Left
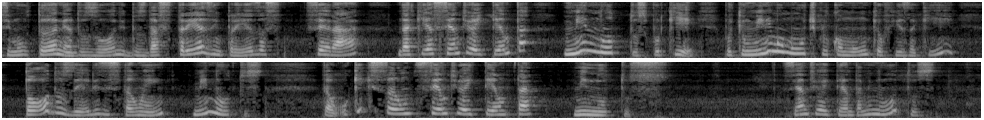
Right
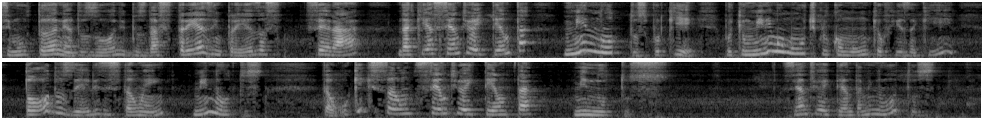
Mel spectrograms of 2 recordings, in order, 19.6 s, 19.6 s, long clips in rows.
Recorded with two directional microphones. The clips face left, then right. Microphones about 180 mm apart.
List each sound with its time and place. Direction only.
0.0 s a woman's voice: 35° left (ahead or behind)
15.5 s speech: 40° left (ahead or behind)
17.7 s speech: 35° left (ahead or behind)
